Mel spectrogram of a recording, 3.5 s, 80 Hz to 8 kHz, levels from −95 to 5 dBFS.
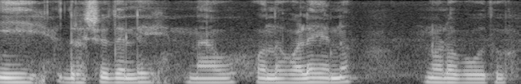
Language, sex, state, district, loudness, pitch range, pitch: Kannada, male, Karnataka, Koppal, -17 LUFS, 145-155 Hz, 150 Hz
